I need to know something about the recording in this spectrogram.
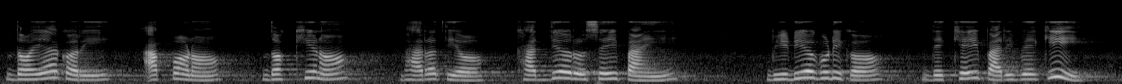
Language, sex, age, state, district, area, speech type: Odia, female, 30-45, Odisha, Jajpur, rural, read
